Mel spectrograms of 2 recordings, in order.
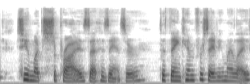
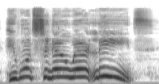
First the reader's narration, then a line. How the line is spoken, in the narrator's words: he shouted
